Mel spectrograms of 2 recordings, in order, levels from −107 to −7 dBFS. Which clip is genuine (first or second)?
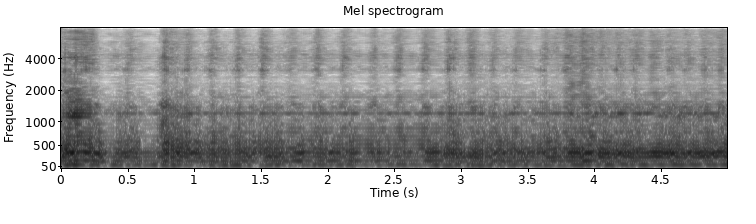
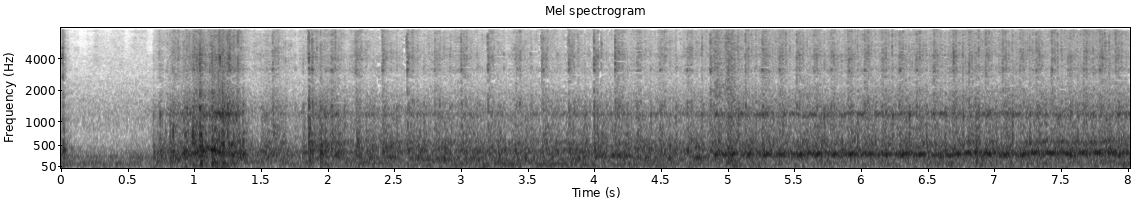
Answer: second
